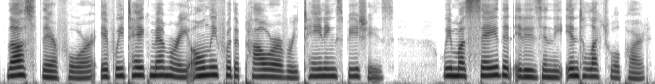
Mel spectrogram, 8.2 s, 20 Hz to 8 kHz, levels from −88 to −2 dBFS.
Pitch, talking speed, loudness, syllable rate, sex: 205 Hz, 170 wpm, -20 LUFS, 5.0 syllables/s, female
